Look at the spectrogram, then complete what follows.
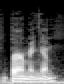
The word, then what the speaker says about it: Birmingham: Yeah, I think they don't put emphasis on the H. I think it's Birmingham.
